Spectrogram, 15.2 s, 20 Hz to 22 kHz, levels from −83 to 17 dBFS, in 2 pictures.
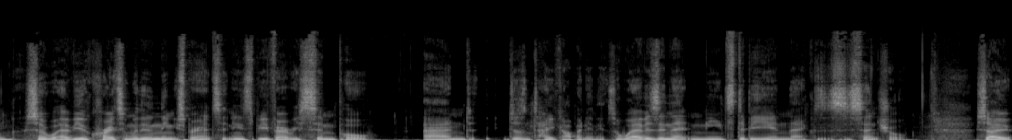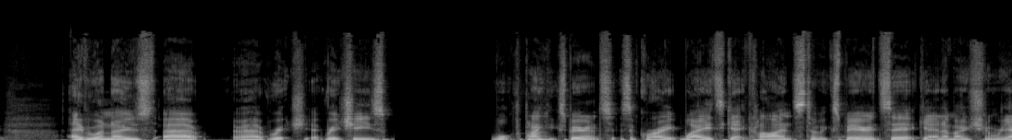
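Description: At 10.54 s a rebuffering stall cuts the speech to silence until 11.27 s, then it resumes exactly where it stopped. Unlike a dropout, nothing is lost; about 0.73 s is added.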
